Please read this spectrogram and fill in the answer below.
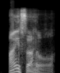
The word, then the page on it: isohel: British English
